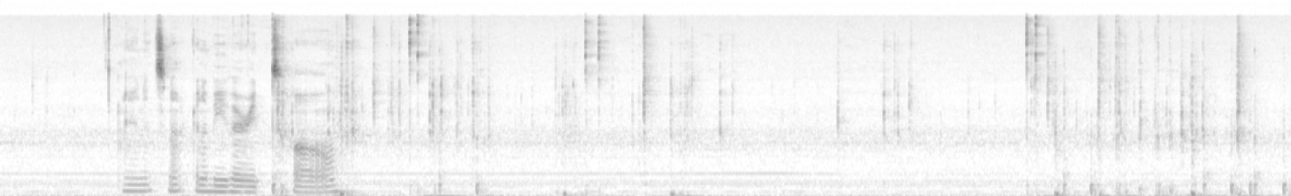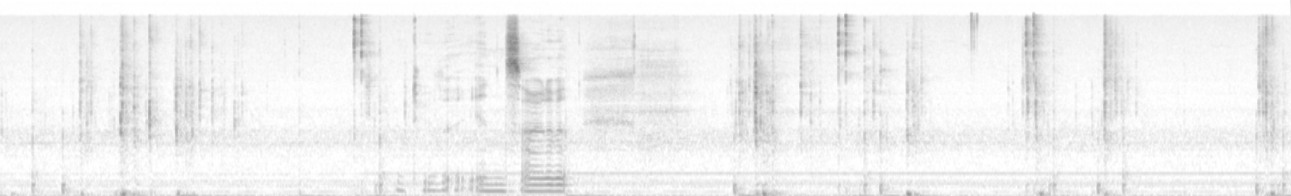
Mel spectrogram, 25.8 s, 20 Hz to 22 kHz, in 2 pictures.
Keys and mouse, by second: 3.3 g, 4.4 middle click, 5.8 e, 8.4 s, 10.6 shift+middle click, 12.0 shift+middle click, 12.5 middle click, 13.3 shift+middle click, 14.1 alt+z, 14.7 e, 16.7-20.3 middle drag, 20.5 g, 21.5 middle click, 22.1 s, 23.4 shift+middle click, 24.1-25.5 middle drag, 25.7 shift+middle click.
